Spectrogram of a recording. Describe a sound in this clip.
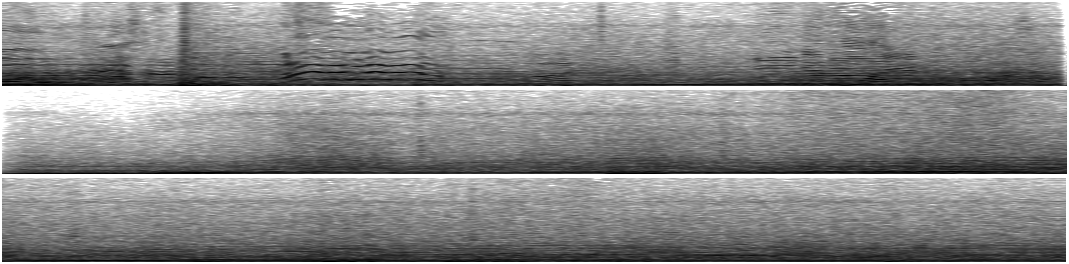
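A car engine hums and revs as the car drives along a road.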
